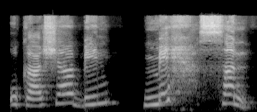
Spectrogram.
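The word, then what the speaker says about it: عکاشہ بن محصن: نام کی پرونانسیشن ہے اکاشا بن محسن.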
